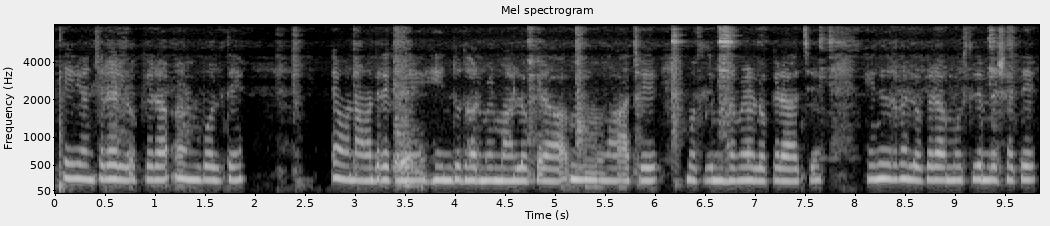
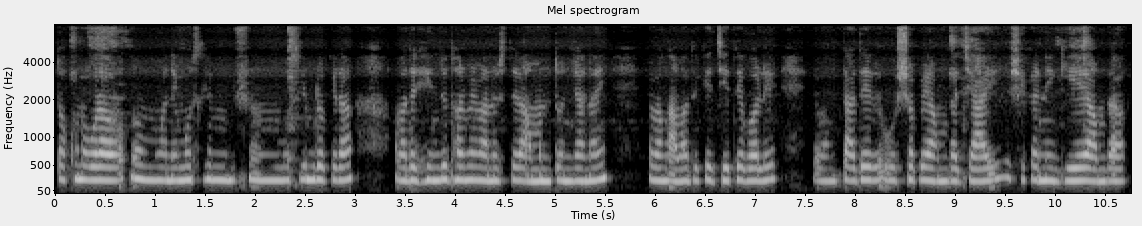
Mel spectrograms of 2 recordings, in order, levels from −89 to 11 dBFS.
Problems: none marked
